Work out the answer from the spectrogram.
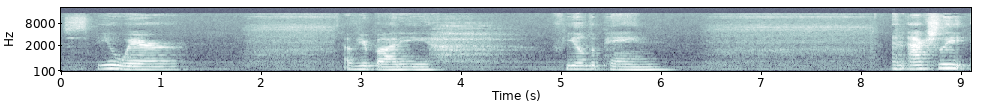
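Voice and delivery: soft, unhurried meditation voice with long pauses; guided meditation. Acted. Guide listeners to breathe into their pain, soft meditation voice. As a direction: ease listeners into their body, gently.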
